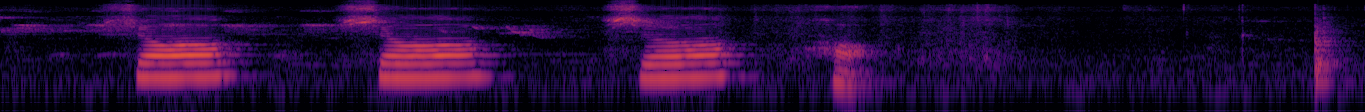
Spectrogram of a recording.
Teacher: उच्चारण में श्वास तीव्रता के साथ मुख से रगड़ खाते हुए बाहर निकलती है, उसे ऊष्म व्यंजन कहते हैं।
